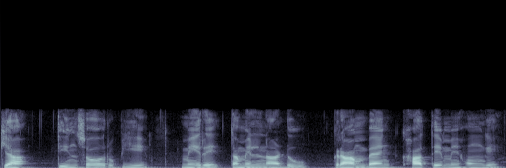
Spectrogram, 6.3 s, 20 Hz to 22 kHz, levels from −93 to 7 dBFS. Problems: constant background noise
